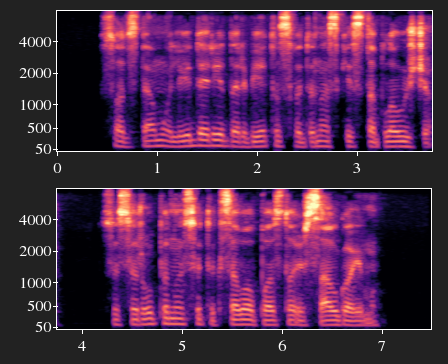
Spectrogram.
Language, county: Lithuanian, Alytus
